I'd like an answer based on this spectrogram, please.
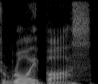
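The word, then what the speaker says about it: rooibos: Originating from South Africa, Royos, pronounced Roy Boss, is naturally caffeine-free and rich in unique antioxidants that are not commonly found in other teas.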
